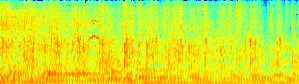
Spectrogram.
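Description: An audience claps in a dense, steady wash of applause, mixed with sustained organ chords and a brief whistle near the start.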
